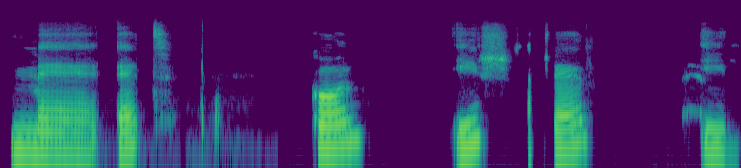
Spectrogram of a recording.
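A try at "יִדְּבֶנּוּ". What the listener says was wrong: ye, say ye. Okay, we're gonna pronounce this shiva, so yid. Venu. Yid venu. And we pronounce it this time because the Dalit has a dagesh. So this is to pronounce the shiva.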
